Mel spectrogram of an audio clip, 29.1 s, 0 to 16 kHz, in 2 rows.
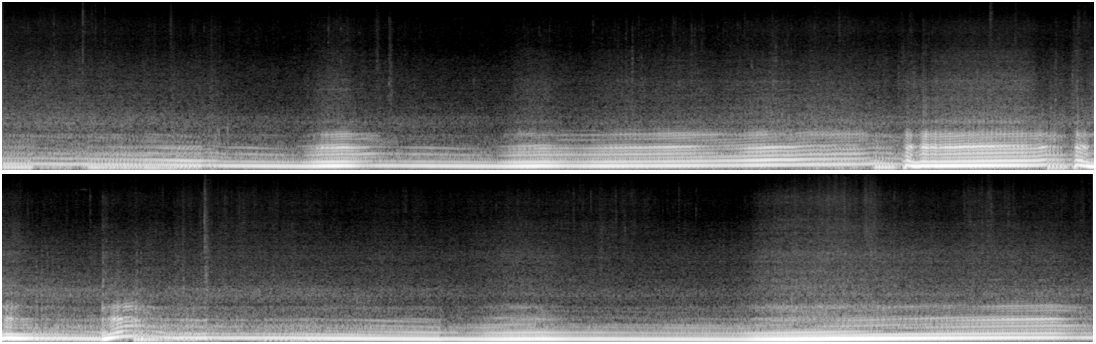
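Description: Toyota 86's 2.0-litre flat-four engine, heard from inside the cabin as the car is driven, rising and falling in pitch as it accelerates and eases off. There are several quick, sharp rises and drops in revs near the middle.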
